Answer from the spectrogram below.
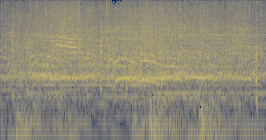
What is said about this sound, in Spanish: es de justicia dar la primera ovación, aunque no quede del todo bien, a este programa y a esta casa por el programa pasado y por este que ya termina también.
